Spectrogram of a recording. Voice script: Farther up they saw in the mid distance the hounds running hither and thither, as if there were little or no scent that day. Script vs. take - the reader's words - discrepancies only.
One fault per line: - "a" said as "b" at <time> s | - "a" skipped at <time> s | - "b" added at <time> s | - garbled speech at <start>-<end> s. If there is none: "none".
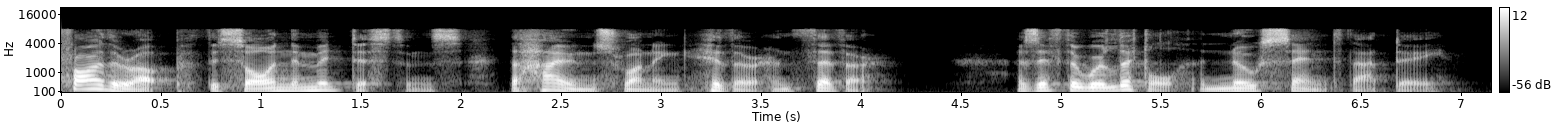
- "or" said as "and" at 5.7 s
